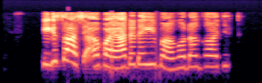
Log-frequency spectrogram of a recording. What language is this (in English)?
Kalenjin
